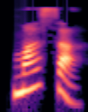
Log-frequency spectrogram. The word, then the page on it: massa: Indonesian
